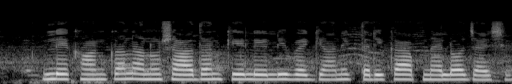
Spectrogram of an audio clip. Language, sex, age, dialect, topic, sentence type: Maithili, female, 18-24, Angika, banking, statement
